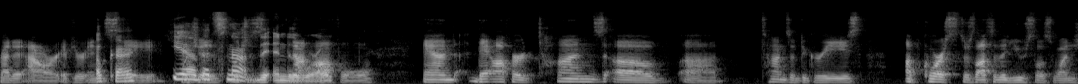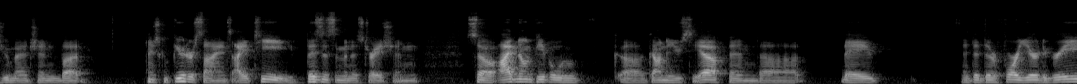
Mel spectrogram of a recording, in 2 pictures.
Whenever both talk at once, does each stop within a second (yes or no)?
no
